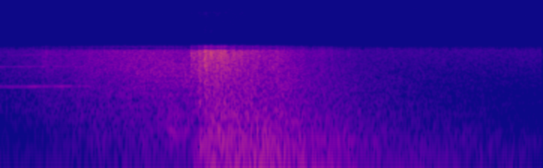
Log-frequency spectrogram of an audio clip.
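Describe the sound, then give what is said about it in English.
The heavy vault door of the Gunmetal Armory being opened: a low rumble builds, then a loud, deep booming clunk swells for under a second before fading into a dull resonant hum. No one speaks. “I'm going to go ahead and open the vault door here.”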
